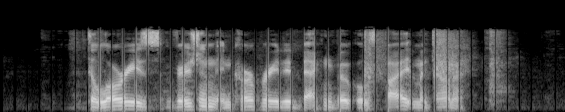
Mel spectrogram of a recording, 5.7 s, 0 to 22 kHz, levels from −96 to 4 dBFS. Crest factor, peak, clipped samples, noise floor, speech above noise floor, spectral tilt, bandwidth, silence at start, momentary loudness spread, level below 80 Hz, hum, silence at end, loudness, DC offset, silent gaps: 18 dB; -2 dBFS; under 0.1%; -67 dBFS; 50 dB; -3 dB/octave; 7.8 kHz; 0.85 s; 16 LU; -52 dBFS; none; 0.65 s; -17 LUFS; under 0.1%; none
